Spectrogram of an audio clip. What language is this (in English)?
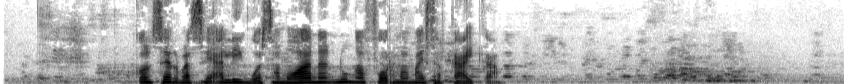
Galician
